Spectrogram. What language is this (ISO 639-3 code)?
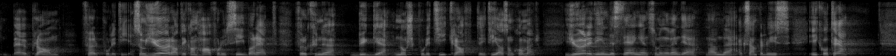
nor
